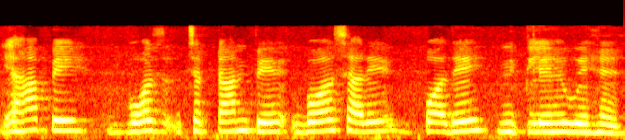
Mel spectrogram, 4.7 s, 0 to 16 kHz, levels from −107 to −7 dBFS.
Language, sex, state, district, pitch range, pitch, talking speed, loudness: Hindi, female, Jharkhand, Deoghar, 230-255 Hz, 240 Hz, 140 wpm, -14 LUFS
